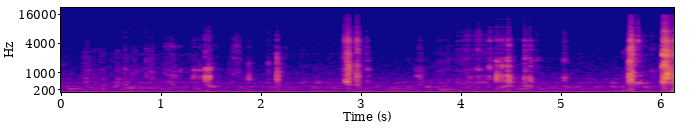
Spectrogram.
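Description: Small scissors snipping short cuts into cardstock: a few sparse, quiet snips, the loudest near the end.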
